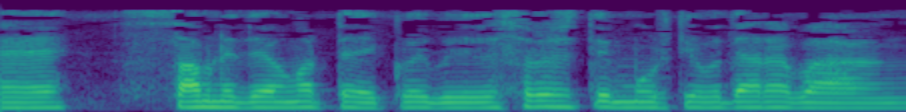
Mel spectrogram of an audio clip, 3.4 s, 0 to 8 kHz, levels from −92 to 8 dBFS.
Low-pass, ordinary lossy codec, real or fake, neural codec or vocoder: 7.2 kHz; MP3, 24 kbps; real; none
